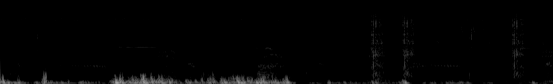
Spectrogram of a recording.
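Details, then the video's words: A male lion, one of a coalition met on a morning game drive in Zambia's Lower Zambezi National Park as the day heated up, gives a deep, rough run of pulsing grunts lasting about two seconds, a strange noise rather than a roar. "Have you heard a lion make this noise before?!"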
